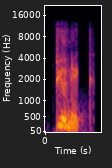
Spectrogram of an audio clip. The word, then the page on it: Punic: Indian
